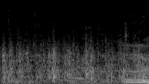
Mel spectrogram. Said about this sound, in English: Just as the rain starts getting really heavy.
